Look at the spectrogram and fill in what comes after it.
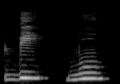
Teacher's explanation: The wu for dhamma circular lips. The lips should be nicely circled for dhamma and the sound is short.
